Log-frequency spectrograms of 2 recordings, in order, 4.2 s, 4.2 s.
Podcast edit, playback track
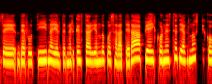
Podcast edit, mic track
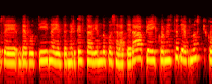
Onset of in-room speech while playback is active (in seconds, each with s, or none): none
